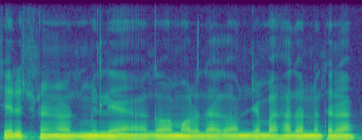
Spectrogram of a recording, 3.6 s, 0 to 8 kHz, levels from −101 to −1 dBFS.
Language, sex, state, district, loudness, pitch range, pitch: Chakma, male, Tripura, West Tripura, -13 LUFS, 90-100 Hz, 95 Hz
